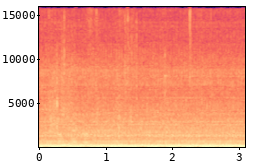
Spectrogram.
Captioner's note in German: Dröhnen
